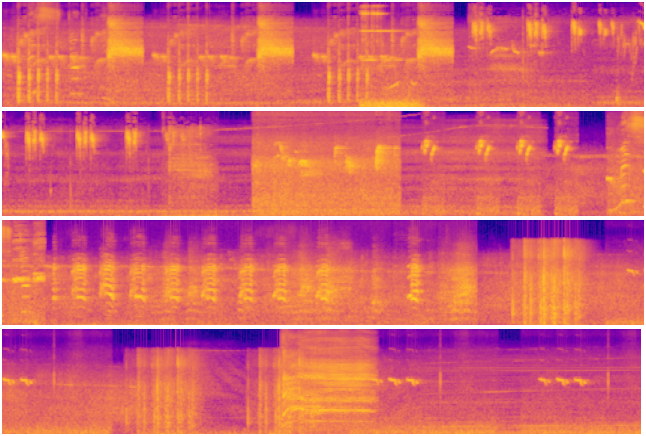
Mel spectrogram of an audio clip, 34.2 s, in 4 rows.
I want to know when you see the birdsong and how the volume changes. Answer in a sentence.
You can hear the birdsong from 0.0 to 34.1 s, getting quieter.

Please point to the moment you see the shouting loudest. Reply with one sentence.
The loudest moment of the shouting is at 30 seconds.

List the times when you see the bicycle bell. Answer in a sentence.
You can hear the bicycle bell from 4.8 to 5.7 s.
